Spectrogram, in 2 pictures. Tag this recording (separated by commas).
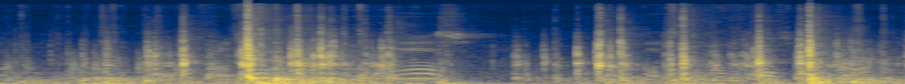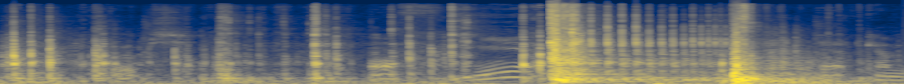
inside a small room, Speech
